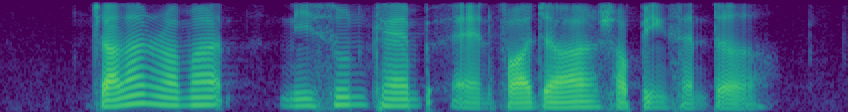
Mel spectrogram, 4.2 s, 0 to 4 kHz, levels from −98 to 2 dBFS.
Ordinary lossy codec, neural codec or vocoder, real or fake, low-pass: none; none; real; 3.6 kHz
